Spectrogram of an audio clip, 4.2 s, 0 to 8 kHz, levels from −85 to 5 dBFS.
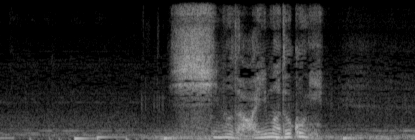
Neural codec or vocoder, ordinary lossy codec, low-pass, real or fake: none; none; none; real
